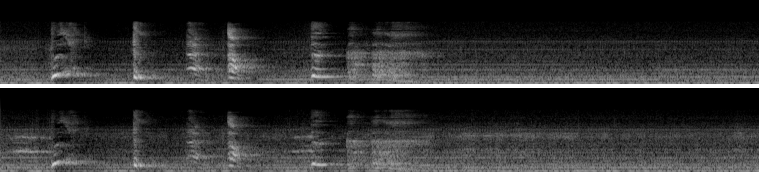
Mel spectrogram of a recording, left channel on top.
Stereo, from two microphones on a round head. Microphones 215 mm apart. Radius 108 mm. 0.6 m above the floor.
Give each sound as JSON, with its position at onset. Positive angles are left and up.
{"t": 0.5, "sound": "a shout", "side_deg": 20, "distance_m": 1.7}
{"t": 3.5, "sound": "throat clearing", "side_deg": -65, "distance_m": 6.0}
